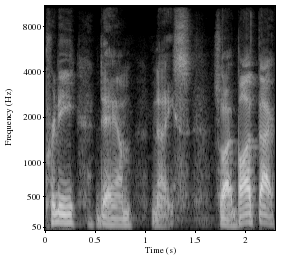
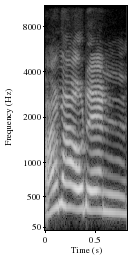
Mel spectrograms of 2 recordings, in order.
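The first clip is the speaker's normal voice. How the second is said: high, put-on old lady voice. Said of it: "she's like".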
